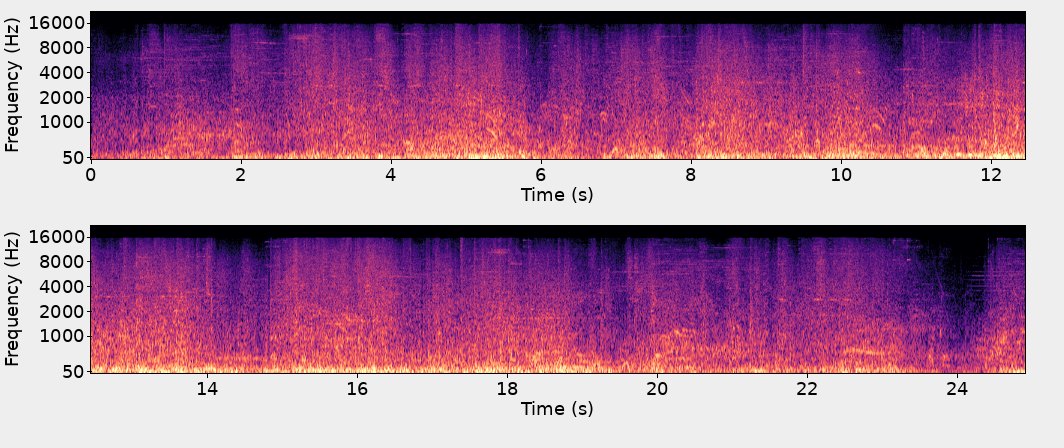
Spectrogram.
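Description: Magic blasts and crackles in a fast, busy fight.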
